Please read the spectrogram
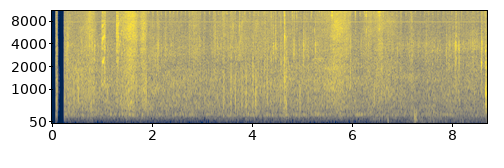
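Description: Bicycle rolling slowly over rough asphalt: a steady tyre crunch with scattered small clicks and ticks.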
